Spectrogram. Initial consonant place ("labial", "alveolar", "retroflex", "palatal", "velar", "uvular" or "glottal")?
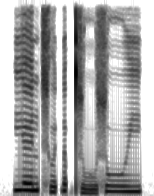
palatal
